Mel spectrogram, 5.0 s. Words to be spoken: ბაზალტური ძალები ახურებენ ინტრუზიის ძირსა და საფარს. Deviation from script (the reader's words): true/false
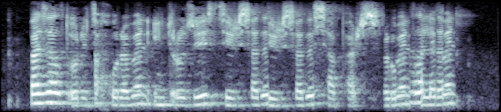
true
